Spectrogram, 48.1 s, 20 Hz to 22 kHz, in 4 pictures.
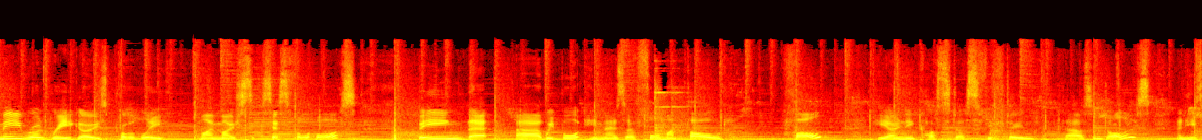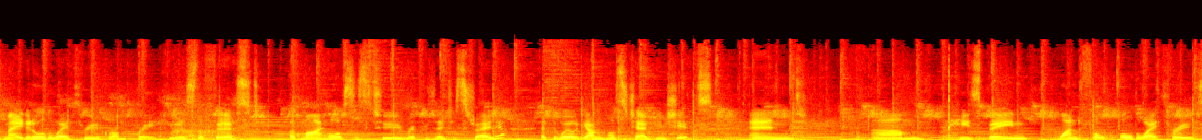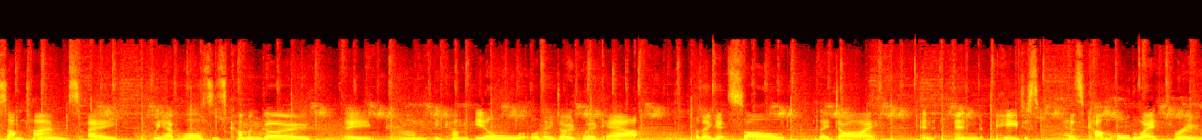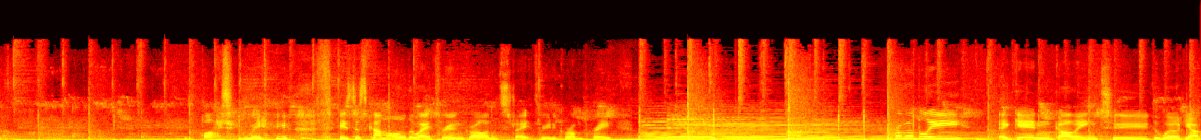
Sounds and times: Music: 0.0 - 48.0
Speech: 8.0 - 20.1, 20.8 - 30.4, 31.0 - 36.1, 38.0 - 42.2, 45.0 - 48.0.

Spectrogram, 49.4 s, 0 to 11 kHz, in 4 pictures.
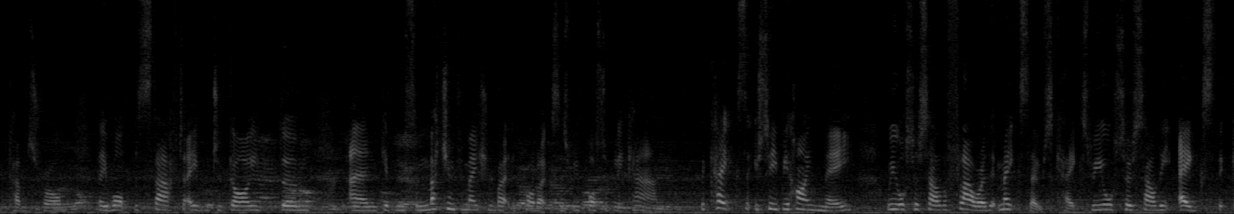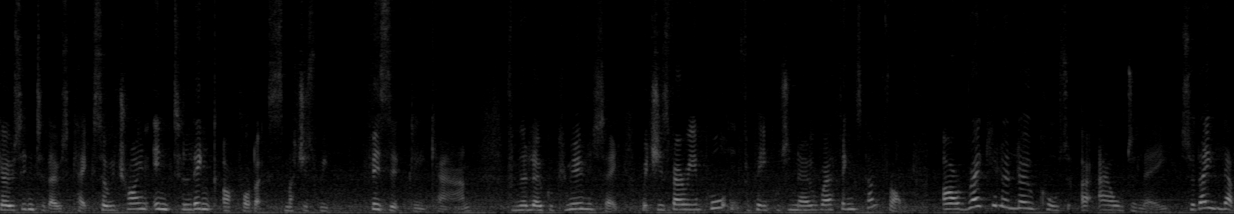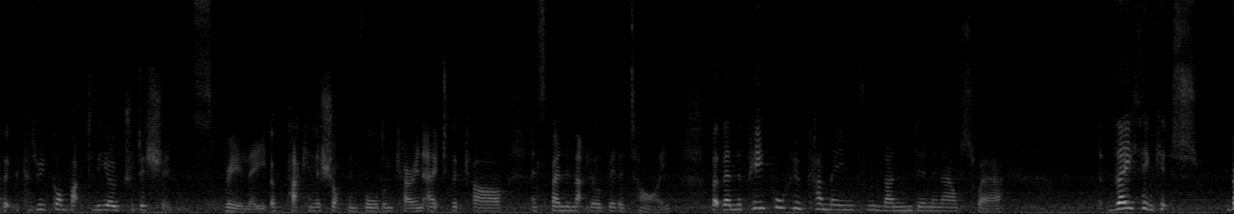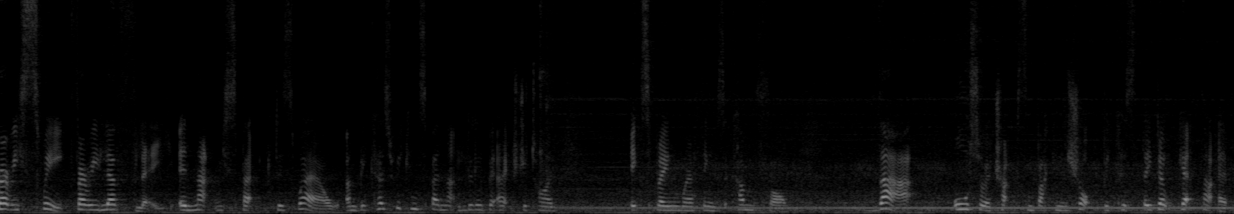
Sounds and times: Speech: 0.0 - 34.8, 35.7 - 42.6, 43.4 - 44.9, 45.8 - 49.3.

